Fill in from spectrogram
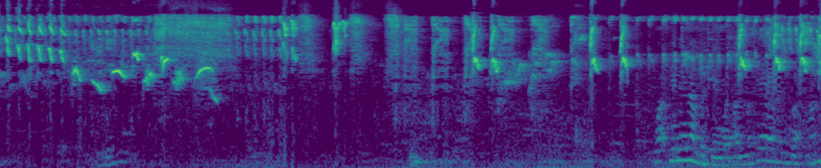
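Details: Oriental magpie-robin singing vigorously: opens with a string of descending whistled slurs, then rapid high chirps and twitters. Lower wavering notes appear near the end.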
